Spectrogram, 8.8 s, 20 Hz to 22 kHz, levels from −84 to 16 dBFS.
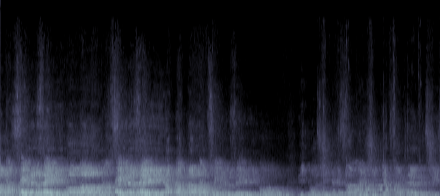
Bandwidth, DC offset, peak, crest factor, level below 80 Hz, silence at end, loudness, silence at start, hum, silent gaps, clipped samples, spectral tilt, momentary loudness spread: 17 kHz; under 0.1%; -8 dBFS; 18 dB; -50 dBFS; 0 s; -25 LUFS; 0 s; none; none; under 0.1%; -4.5 dB/octave; 13 LU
